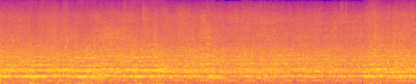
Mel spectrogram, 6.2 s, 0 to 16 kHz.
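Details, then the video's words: Orientation flight of a large number of bees, spring sunshine on 24 March 2024 after colder weather. Constant droning buzz, warbling tones rising and falling as bees pass close. "Large Orientation Flight."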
